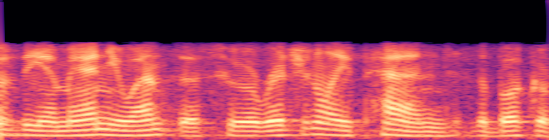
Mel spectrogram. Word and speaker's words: amanuensis: The second question, many ancient letters were dictated to a secretary or amanuensis. That's how that's pronounced. Amanuensis, who physically wrote the letter.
